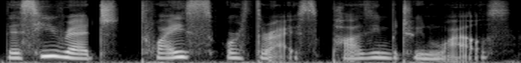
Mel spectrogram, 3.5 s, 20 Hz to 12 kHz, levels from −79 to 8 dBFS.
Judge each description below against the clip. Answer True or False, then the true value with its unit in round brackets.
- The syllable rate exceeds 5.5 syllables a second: False (4.6 syllables/s)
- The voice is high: True (225 Hz)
